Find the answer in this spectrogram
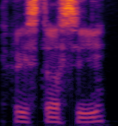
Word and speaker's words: Քրիստոսի: I think that's an aspirated K. That's right. Christosi.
